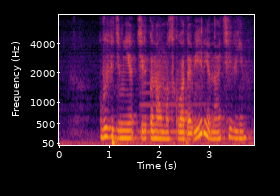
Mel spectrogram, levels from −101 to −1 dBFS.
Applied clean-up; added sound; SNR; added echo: none; Wind instrument, woodwind instrument; 17 dB; reverberation time 1.0 s.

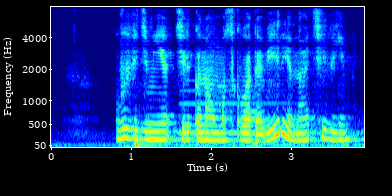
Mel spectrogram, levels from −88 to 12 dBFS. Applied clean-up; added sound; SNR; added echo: neural separator model SepFormer DNS4.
